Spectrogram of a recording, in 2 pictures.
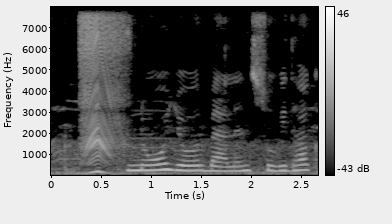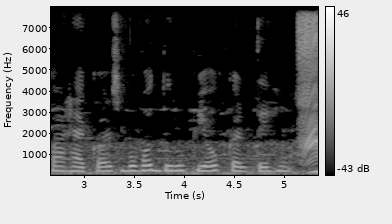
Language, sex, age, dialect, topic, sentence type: Hindi, female, 25-30, Hindustani Malvi Khadi Boli, banking, statement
